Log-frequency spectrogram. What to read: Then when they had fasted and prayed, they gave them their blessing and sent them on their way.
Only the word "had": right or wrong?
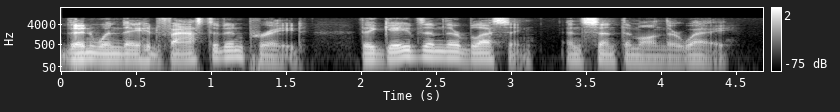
right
